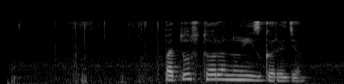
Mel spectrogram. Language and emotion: Russian, neutral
